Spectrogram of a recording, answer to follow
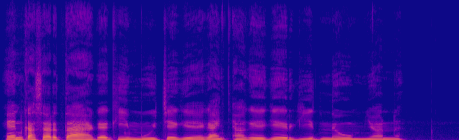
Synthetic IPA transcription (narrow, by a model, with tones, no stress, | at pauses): ɛ˦nka˨sa˨ɾta˦a˨kɛ˦ki˦mu˨t͡ʃe˦kɛ˨ka˦ɲa˦ke˨k̬e˦˨ɾkiː˦t̬ne˦u˨mjɔ˦nɛ˦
